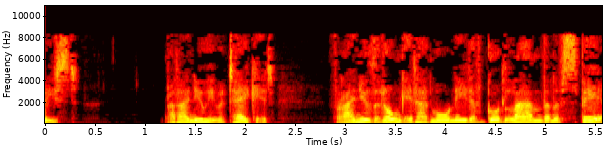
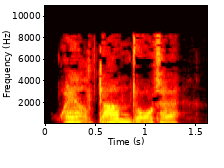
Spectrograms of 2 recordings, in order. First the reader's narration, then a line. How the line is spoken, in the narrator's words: whispered the fox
